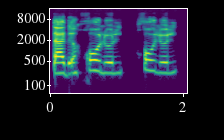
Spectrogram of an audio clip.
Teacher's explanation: लेकिन लाम मोटा नहीं है, सिर्फ खा को मोटा पढ़ा जाएगा।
